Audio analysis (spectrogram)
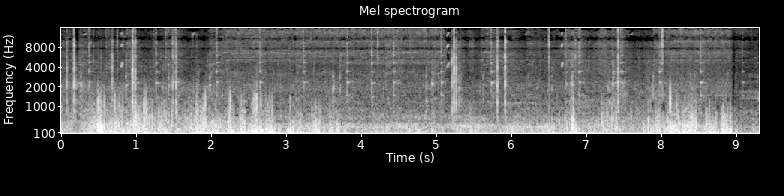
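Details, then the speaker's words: Hub motor e-bike wheel while riding; light irregular metallic pings and clinks over the rolling hum, like wind chimes. Caused by several spokes working loose; fix is tightening them evenly. "that means your spokes have come loose. So you have one or more loose spokes."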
